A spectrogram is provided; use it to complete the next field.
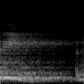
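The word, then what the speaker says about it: read: only change is इन the pronunciation of the word रीड रीड हम root form में बोलेंगे ट in present tense where in past tense व pronounce the word a रेड fine so this स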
